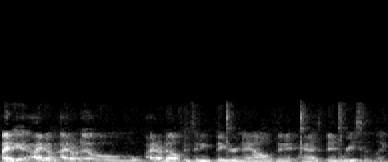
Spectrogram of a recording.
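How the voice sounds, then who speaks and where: Someone with a Midwestern American accent speaks at a fairly quick pace with ordinary pitch variation, amid noticeable background noise and audible room echo. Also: man. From US Midwest. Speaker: comedian. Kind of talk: casual chat. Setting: livestream from comedy studio. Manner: halting.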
